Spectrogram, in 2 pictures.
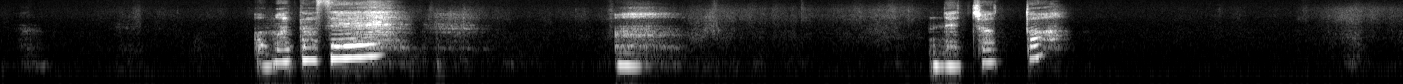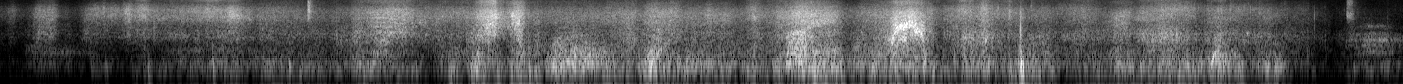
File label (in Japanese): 添い寝; 添い寝～Merry X'mas～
